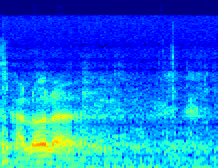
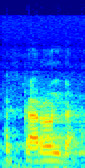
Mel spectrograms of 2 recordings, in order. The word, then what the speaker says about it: Karonda: It sounds almost like Kalola. What is the correct pronunciation? Karonda.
